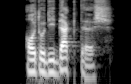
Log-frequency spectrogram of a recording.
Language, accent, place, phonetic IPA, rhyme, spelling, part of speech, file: German, Germany, Berlin, [aʊ̯todiˈdaktɪʃ], -aktɪʃ, autodidaktisch, adjective, De-autodidaktisch.ogg
- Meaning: autodidactic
